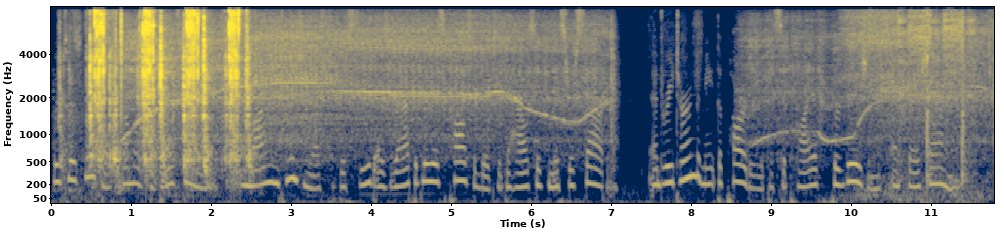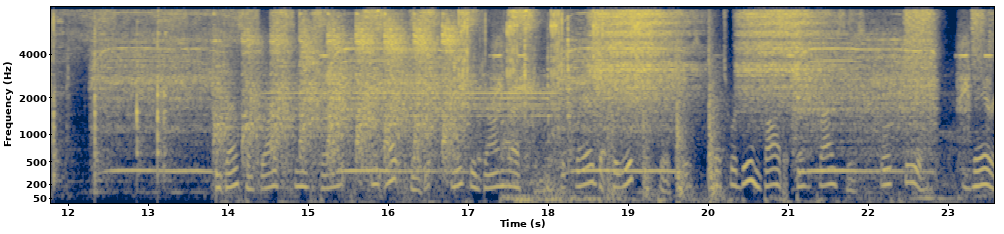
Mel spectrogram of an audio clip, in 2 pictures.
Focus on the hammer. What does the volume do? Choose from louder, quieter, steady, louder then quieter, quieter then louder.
louder then quieter.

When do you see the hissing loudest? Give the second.
19 s.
